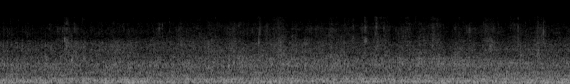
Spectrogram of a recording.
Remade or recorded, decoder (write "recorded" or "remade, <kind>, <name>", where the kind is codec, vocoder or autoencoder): recorded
